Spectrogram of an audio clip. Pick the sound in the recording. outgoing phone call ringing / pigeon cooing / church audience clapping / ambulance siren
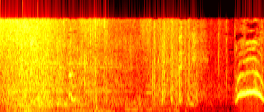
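pigeon cooing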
